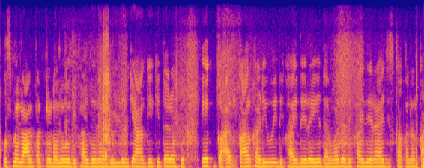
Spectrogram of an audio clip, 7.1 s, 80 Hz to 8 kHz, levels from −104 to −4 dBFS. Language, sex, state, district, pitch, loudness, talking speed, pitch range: Hindi, female, Uttarakhand, Tehri Garhwal, 170 Hz, -16 LUFS, 270 wpm, 170-175 Hz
